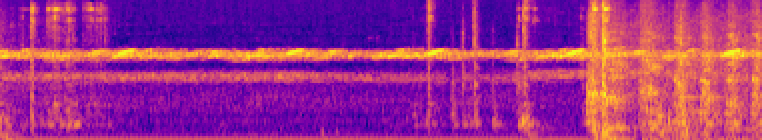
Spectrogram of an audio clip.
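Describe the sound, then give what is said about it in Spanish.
A compact car parked at a roadside fails to start because it is out of fuel. The starter cranks in rough, uneven bursts under a steady high whine and grows louder near the end. “las luces del auto compacto estacionado a un lado de la carretera disminuyeron su intensidad al volver a intentar arrancar el motor”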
